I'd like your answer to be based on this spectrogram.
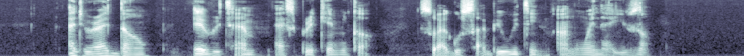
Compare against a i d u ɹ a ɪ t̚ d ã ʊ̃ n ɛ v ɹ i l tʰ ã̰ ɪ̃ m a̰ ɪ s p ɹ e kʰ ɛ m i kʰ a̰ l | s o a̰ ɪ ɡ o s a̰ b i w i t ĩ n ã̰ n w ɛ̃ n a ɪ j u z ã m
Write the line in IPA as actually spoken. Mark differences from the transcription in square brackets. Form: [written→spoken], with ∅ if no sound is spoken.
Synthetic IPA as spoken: a [i→ɪ] d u ɹ a ɪ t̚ d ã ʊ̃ n ɛ v ɹ i [l→∅] tʰ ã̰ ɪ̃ m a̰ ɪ s p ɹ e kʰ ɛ m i kʰ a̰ l | s o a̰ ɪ ɡ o s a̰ b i w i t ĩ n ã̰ n w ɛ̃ n a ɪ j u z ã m

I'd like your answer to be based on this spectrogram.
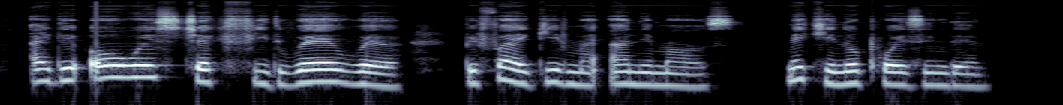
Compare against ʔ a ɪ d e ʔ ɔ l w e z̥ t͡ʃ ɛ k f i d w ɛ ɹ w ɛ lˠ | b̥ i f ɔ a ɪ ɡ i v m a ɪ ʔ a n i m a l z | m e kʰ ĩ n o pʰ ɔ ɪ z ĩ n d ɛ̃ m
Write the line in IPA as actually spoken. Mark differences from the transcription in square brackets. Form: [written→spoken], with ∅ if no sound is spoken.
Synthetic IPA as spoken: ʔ a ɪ d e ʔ ɔ l w e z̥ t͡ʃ ɛ k f i d w ɛ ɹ w ɛ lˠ | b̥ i f ɔ a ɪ ɡ i v m a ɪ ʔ a n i m a l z | m e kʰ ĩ n o pʰ ɔ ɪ z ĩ n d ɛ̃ m

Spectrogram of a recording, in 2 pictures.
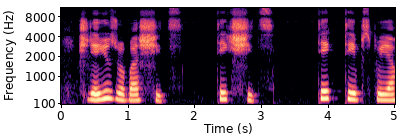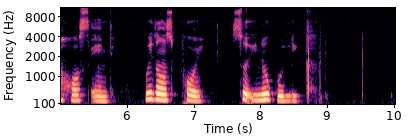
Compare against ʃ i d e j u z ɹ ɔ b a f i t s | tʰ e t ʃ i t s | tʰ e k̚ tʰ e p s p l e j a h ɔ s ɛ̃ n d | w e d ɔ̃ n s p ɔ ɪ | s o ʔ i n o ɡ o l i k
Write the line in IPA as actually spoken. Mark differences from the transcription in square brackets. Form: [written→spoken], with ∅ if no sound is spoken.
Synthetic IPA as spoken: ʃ i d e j u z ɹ ɔ b a [f→ʃ] i t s | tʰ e [t→k] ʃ i t s | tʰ e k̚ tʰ e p s p [l→ɹ] e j a h ɔ s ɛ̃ n d | w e d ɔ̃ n s [p→pʰ] ɔ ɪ | s o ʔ i n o ɡ o l i k

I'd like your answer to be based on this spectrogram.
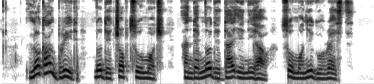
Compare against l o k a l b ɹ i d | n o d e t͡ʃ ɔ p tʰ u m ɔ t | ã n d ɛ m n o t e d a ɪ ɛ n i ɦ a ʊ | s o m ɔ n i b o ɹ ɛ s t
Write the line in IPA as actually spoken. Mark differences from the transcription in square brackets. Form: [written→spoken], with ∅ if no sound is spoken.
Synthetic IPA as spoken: l o k a l b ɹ i d | n o d e t͡ʃ ɔ p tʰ u m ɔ [t→t͡ʃ] | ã n d ɛ m n o [t→d] e d a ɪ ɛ n i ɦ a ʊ | s o m ɔ n i [b→ɡ] o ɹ ɛ s t

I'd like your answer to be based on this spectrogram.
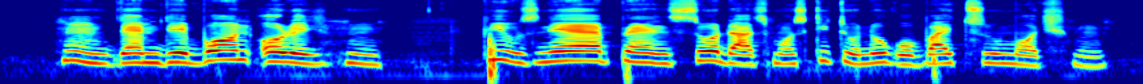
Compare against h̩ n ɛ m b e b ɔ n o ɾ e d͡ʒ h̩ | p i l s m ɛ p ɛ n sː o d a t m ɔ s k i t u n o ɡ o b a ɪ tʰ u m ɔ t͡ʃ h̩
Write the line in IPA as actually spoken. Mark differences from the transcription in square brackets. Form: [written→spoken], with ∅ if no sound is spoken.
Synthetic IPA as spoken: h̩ [n→d] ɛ m [b→d] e b ɔ n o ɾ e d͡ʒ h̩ | p i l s [m→n] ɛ p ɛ n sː o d a t m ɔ s k i t [u→o] n o ɡ o b a ɪ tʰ u m ɔ t͡ʃ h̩

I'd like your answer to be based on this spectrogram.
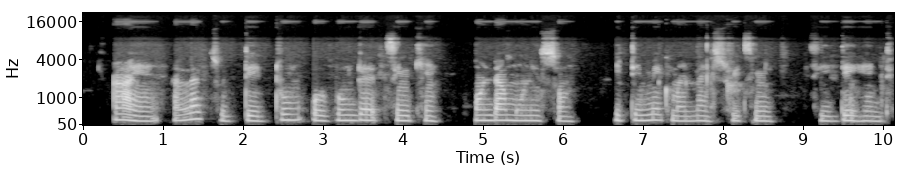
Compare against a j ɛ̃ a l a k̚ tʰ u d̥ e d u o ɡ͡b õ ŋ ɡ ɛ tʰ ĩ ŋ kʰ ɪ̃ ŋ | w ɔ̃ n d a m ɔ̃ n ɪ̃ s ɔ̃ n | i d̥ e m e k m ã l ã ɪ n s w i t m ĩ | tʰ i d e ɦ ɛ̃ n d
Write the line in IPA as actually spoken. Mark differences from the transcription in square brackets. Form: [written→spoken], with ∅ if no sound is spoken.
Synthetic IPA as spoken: a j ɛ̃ a l a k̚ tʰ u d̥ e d u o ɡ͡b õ ŋ ɡ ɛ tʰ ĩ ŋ kʰ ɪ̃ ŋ | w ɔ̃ n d a m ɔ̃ n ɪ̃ s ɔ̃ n | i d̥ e m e k m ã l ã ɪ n s w i t m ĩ | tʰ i d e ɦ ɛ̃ n d

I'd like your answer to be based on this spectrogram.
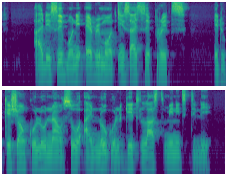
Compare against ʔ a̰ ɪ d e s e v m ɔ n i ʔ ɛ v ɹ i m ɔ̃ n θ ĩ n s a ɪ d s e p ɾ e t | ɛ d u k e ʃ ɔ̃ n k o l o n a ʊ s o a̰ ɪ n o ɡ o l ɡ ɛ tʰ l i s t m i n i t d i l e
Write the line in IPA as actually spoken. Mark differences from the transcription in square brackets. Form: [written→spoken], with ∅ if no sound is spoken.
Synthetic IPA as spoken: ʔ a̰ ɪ d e s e v m ɔ n i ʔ ɛ v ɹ i m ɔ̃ n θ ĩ n s a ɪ d s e p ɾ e t | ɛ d u k e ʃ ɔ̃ n k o l o n a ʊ s o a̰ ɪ n o ɡ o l ɡ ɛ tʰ l [i→a] s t m i n i t d i l e

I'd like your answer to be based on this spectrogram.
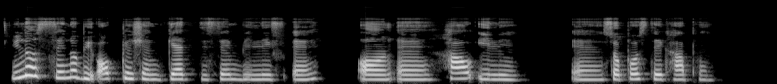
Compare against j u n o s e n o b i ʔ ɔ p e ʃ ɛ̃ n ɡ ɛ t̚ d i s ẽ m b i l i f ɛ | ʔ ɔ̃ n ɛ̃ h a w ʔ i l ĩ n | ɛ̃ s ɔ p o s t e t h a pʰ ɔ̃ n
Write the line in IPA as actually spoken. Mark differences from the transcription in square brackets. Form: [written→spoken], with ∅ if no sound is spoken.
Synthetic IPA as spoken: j u n o s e n o b i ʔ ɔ p e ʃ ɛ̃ n ɡ ɛ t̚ d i s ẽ m b i l i f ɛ | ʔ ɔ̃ n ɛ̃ h a w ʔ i l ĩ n | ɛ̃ s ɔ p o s t e [t→k] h a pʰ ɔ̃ n

